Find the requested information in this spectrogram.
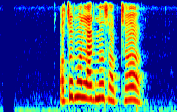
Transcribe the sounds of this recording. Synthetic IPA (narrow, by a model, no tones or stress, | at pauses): ʌd͡zʌmʌlaɡnʌsʌk̚t͡sʰʌ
